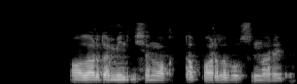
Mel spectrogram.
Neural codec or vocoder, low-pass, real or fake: codec, 16 kHz, 16 kbps, FreqCodec, larger model; 7.2 kHz; fake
